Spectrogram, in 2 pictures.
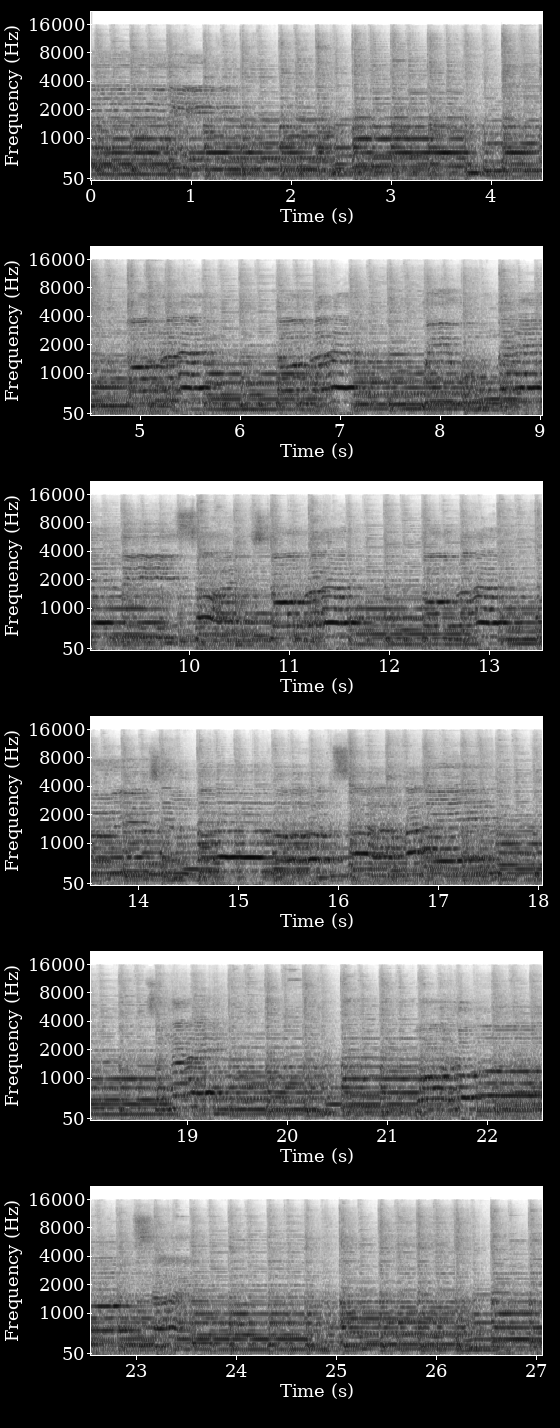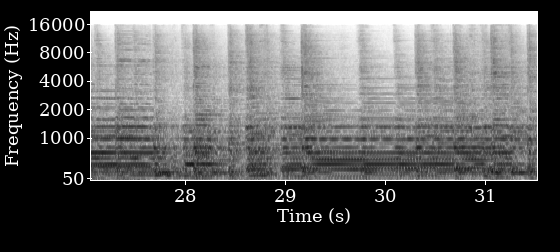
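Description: Acoustic guitar strummed in a steady rhythm through a passage of a folk-pop song, with a melodic line moving over the chords.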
